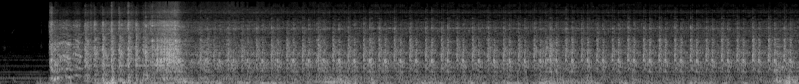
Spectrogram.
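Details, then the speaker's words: 2004 Ford 6.0 diesel, previously hard-starting and missing after an oil change with an improperly seated oil filter cap, now replaced. After the glow plugs warm, it cranks briefly and settles into a clean, even idle with no miss. "oh that's so much better yeah so it was definitely starving the high press oil pump and that was starving the injector so then it wasn't hitting right"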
